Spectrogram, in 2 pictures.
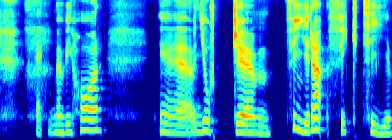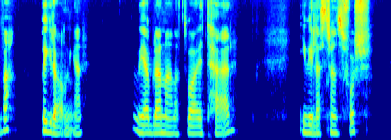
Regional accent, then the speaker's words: Borås, Västra Götaland, Sweden; jag är uppväxt i Borås

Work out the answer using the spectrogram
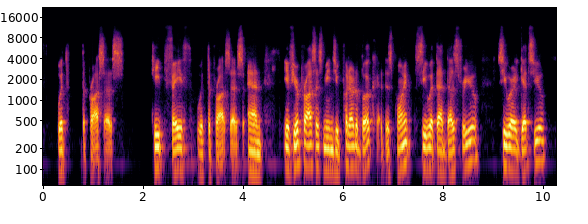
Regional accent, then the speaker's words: Ottawa, Ontario, Canada; moved away as an adult; also born or lived in Montreal / Toronto / California; now in Sacramento, United States; I grew up in Ontario. The capital city of Ottawa is in Ontario. That's where I grew up.

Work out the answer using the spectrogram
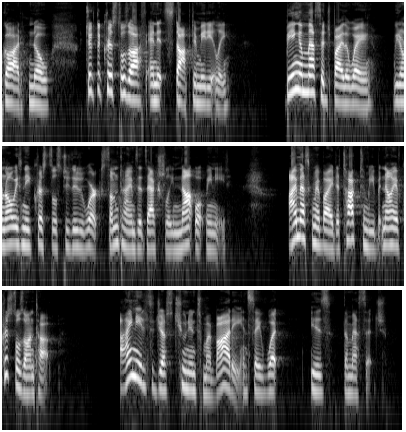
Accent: Rapid City, South Dakota, United States; I grew up in Rapid City, South Dakota

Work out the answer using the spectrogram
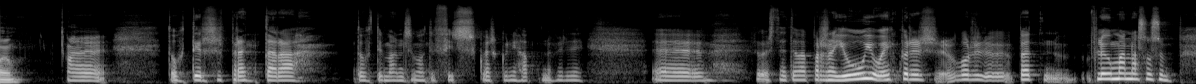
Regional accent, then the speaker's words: Garðabær, Capital Region, Iceland; þetta var raunverulega sveit þegar ég ólst upp, ég ólst upp á sagt, no, hérna, garða, ekki garðaholtinu þannig upp á raunsholtinu

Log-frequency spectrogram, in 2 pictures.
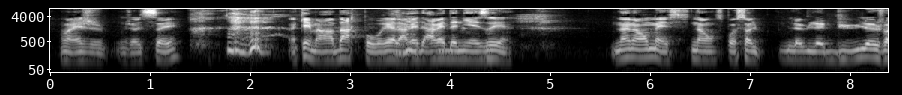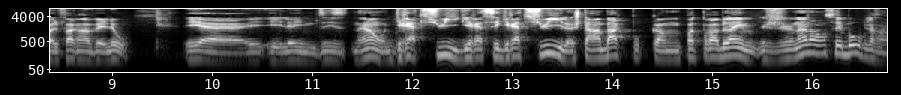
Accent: L'Orignal, Ontario, Canada; also born or lived in Quebec; je viens de, l'Est ontarien, de Lorignal, un village là, qui, est juste, sur la frontière. Donc, toute ma vie, j'ai comme alterné Québec-Ontario à l'école ou à travail

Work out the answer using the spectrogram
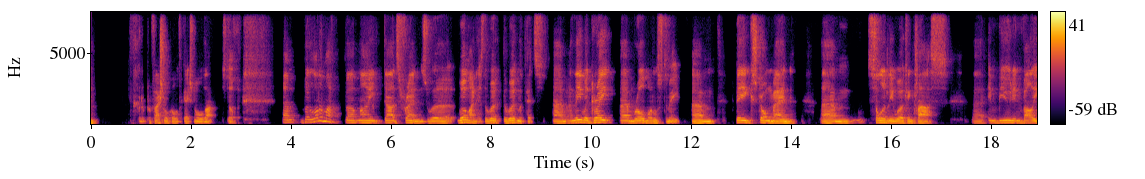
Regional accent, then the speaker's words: Alnwick, North East England, United Kingdom; I grew up in the Northeast, as you said. I had a lovely upbringing. I grew up in a town called Alnwick.

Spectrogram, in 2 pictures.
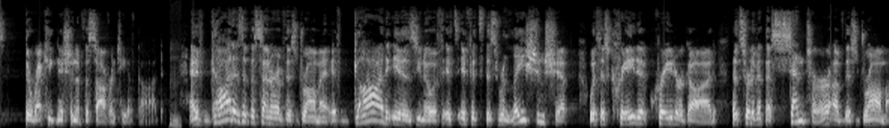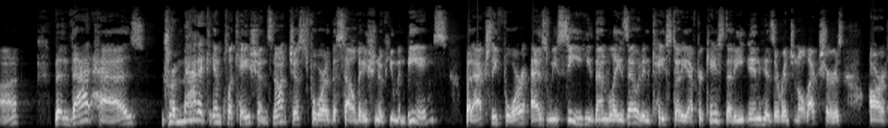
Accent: Canada; as a Canadian Calvinist

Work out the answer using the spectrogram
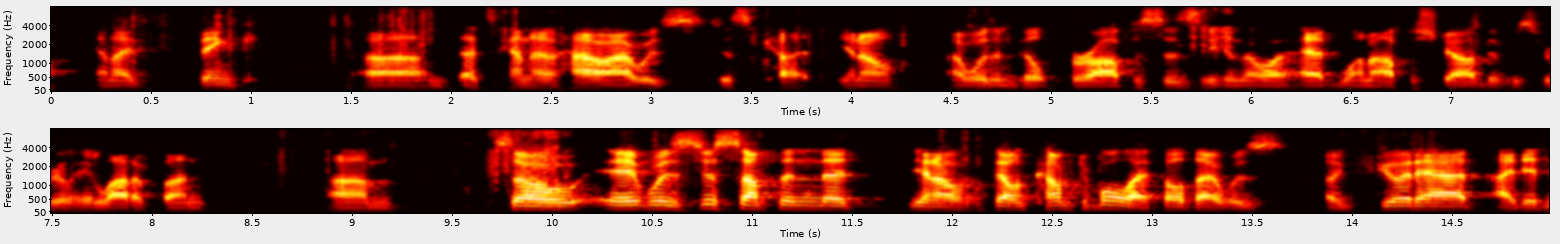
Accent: Memphis, Tennessee, United States; born there; My dad was in radio and television where I was born in Memphis, Tennessee.

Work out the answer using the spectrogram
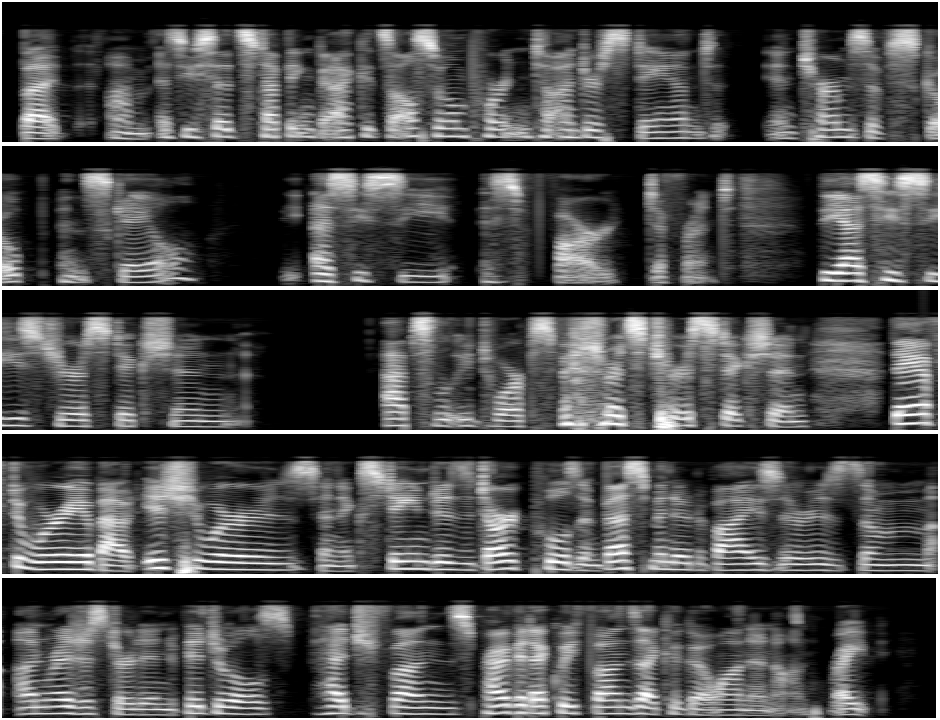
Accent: outside of Chicago, Illinois, United States; moved away; I am a Midwesterner, something many people don't know. I grew up outside of Chicago

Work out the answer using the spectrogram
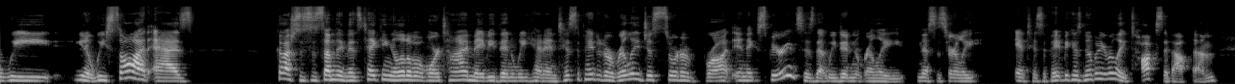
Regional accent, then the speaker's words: Houston, Texas, United States; now in Austin, United States; I grew up in Houston, Texas

